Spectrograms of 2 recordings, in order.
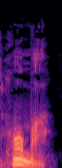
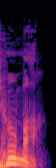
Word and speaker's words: Homa: He said, I hate to sound like Matt from Washington State, but let Phil know that Homa is pronounced Homa. – Did I screw it up? – You said Huma.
